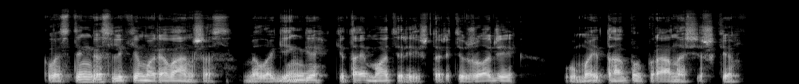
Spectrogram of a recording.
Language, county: Lithuanian, Šiauliai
